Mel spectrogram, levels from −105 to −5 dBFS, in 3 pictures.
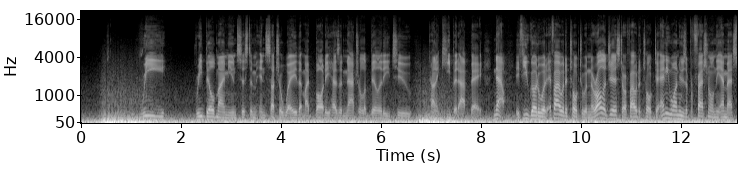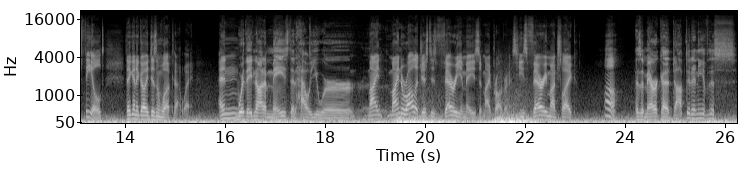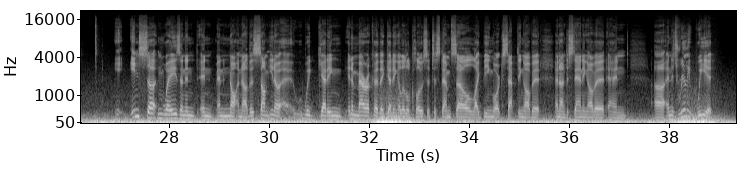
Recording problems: wind noise on the microphone; occasional gusts; 10 dB below the speech

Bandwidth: 18.5 kHz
